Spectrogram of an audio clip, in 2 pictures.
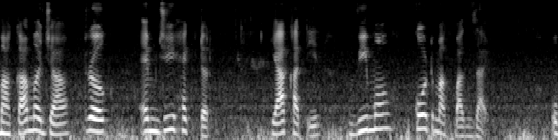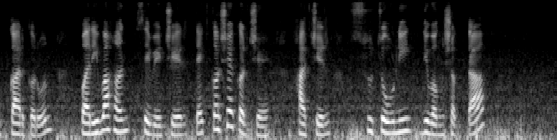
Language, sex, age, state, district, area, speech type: Goan Konkani, female, 30-45, Goa, Salcete, urban, read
